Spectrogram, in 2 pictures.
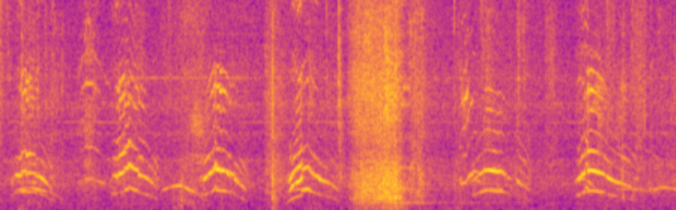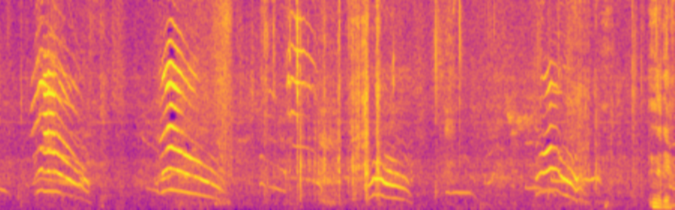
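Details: Street kittens from a litter of four meow insistently and almost nonstop for eighteen seconds, arched wavering cries repeated every second or so, with a brief rustling burst midway.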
